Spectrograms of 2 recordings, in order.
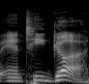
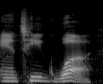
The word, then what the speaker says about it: Antigua: neis guadaloop and then we have Antiga not Antigua that's perfect thank you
